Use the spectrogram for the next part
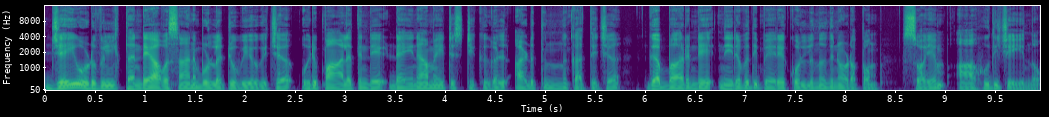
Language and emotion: Malayalam, neutral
